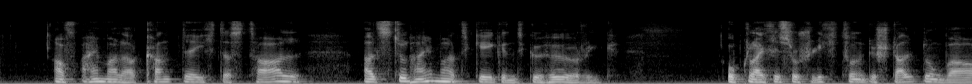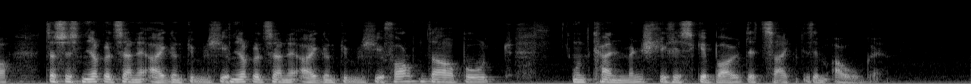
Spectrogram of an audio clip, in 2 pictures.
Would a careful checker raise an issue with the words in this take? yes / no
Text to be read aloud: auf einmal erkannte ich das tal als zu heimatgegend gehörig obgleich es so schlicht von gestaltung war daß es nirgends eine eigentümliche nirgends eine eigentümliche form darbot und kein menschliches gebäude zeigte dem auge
no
